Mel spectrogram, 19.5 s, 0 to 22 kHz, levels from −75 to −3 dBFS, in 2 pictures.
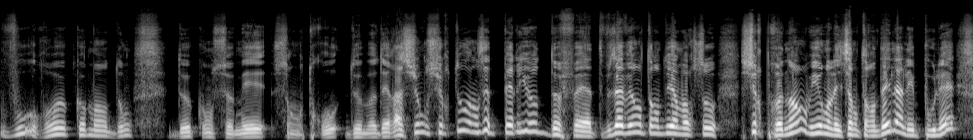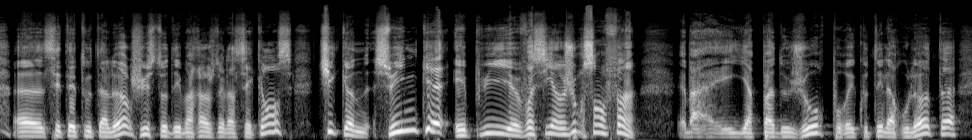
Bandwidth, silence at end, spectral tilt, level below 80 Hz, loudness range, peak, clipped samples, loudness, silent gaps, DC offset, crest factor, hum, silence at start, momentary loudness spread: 17.5 kHz; 0 s; -4.5 dB/octave; -52 dBFS; 7 LU; -2 dBFS; under 0.1%; -16 LUFS; none; under 0.1%; 14 dB; none; 0 s; 10 LU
